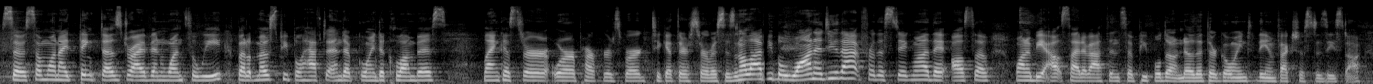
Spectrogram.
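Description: A woman's voice: mid-range voice, fairly even intonation, fairly quick. A middle-aged woman from the United States giving an informal public health talk and answering audience questions in a small lounge, speaking conversationally and gesturing freely. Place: small lounge with brick walls, seated audience.

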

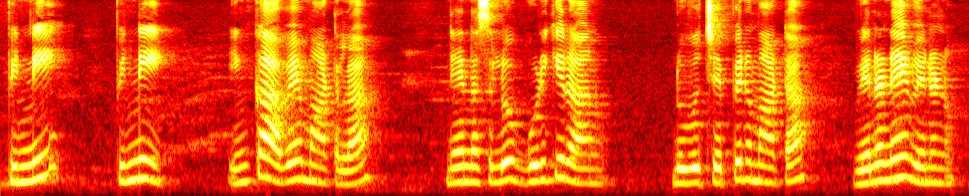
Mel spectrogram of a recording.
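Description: A woman voicing a caring young woman in an audio novel, gently coaxing and soothing. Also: a little high, measured pace, pauses often, close to an everyday voice. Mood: consoling.

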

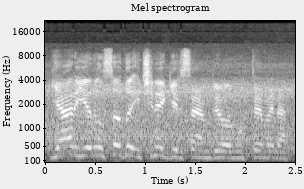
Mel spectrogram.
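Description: A man's voice: high-pitched, brisk, close to an everyday voice. A man performing as a football co-commentator, giving analysis of the match. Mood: analytical. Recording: loud stadium crowd noise behind. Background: loud stadium crowd.

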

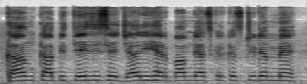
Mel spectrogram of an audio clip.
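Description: A man with a high voice narrates a walking tour of a stadium under construction, recorded outdoors on his handheld phone. He keeps up a plain running commentary and repeats his phrases. A faint outdoor ambience runs beneath his voice. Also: monotone, quick pace, slight background noise. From Pakistan. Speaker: vlogger giving a site tour. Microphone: phone camera held by the speaker.

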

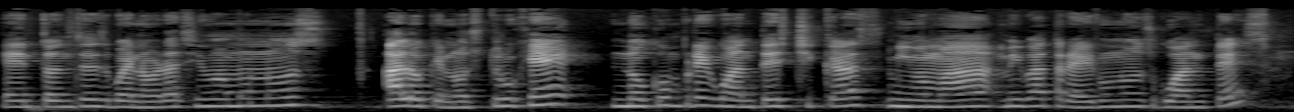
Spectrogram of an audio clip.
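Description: A young woman chatting casually through a home hair-dye tutorial, hurried and addressing her viewers directly. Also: fairly high pitch, fairly even intonation. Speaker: beauty vlogger. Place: home, improvised spot.

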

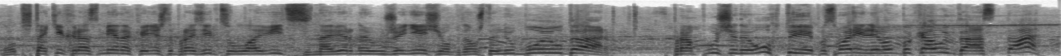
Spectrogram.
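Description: A man giving excited live commentary on a fight as a commentator. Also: sits high, quick pace, a crowd in the background, noisy background.

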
